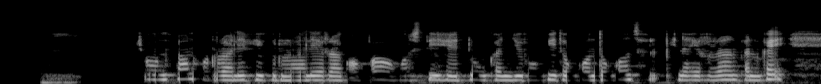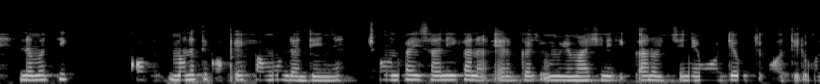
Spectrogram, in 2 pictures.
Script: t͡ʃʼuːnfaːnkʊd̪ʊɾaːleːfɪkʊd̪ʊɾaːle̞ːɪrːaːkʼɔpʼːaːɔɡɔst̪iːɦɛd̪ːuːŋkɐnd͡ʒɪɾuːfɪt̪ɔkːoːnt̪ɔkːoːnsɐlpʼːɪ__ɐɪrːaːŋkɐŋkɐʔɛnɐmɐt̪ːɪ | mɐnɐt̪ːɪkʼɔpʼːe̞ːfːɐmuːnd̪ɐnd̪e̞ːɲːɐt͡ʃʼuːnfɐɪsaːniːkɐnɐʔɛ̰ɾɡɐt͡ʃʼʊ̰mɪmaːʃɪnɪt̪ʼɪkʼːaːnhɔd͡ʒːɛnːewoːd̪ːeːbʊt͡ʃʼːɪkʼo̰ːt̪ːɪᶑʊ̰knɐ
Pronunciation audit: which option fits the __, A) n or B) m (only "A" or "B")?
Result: A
